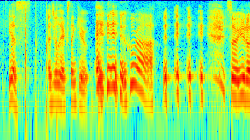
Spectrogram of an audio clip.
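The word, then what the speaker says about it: hoera: from a lotro player I have learned like hurah how to spend that spell that in Dutch which is like h o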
